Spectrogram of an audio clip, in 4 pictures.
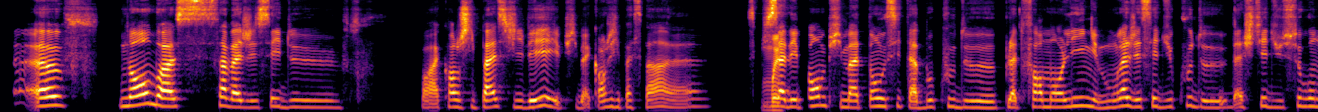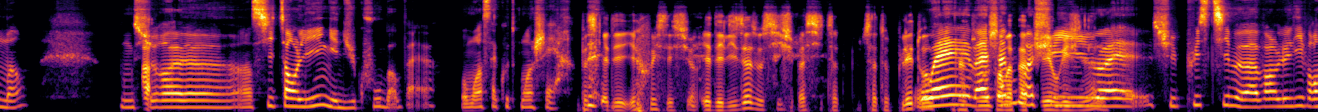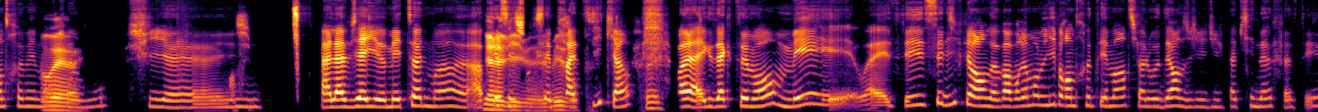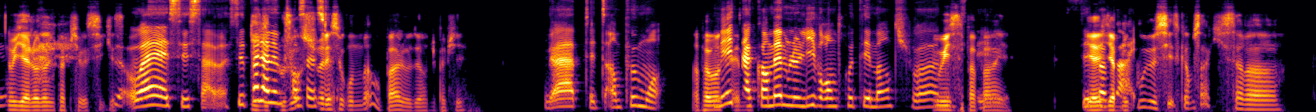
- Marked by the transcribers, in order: gasp; laugh; put-on voice: "team"; tongue click; chuckle
- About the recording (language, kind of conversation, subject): French, podcast, Comment choisis-tu un livre quand tu vas en librairie ?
